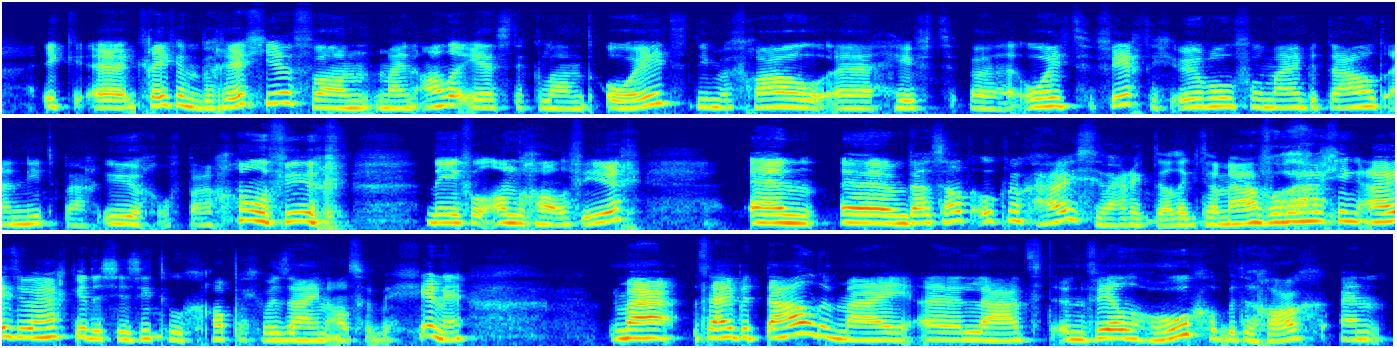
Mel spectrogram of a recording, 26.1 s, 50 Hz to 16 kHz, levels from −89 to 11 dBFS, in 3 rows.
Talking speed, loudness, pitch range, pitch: 155 wpm, -21 LUFS, 195-250 Hz, 220 Hz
